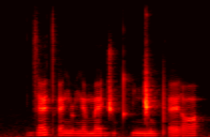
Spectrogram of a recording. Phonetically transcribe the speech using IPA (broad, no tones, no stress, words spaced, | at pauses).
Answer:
d͡zætʼæŋə˞ŋæ mæd͡ʒukʰi ŋ͡ǁu pʼæɾɑ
